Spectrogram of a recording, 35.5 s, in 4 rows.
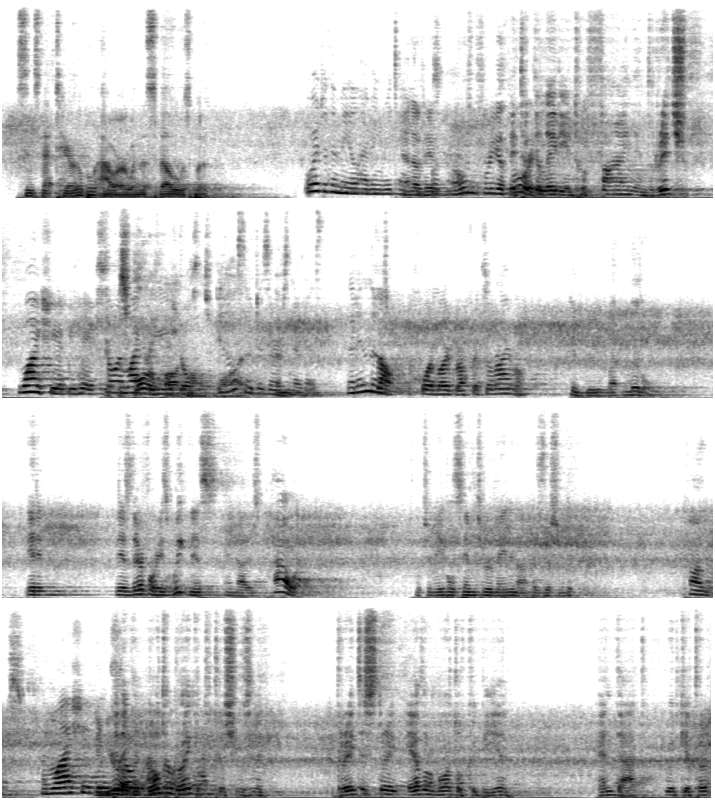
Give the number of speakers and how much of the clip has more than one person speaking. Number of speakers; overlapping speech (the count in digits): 6, about 20%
